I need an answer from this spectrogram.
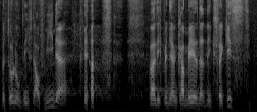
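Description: Bright-voiced male preacher in a reverberant hall. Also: mid-range voice, normal speed. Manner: lively, humorous, addresses congregation directly; swings between loud emphatic and soft quiet passages. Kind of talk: sermon.

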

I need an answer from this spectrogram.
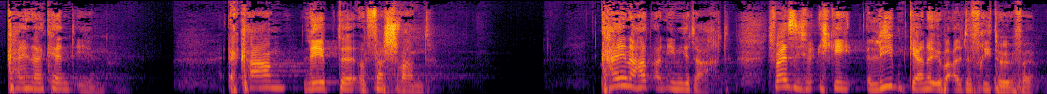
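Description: Husky-voiced lively male preacher. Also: high-pitched, in a large hall. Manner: lively, conversational preaching, addresses the congregation directly with frequent "ne?". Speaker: pastor. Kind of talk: sermon. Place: church hall.

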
